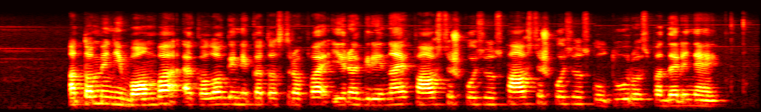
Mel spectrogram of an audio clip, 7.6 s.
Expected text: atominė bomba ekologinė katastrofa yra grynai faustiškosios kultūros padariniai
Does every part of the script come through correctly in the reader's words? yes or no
no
